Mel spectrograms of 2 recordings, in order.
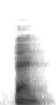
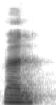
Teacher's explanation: some of the words starting with the letter b in turkish start with m in azerbaijani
